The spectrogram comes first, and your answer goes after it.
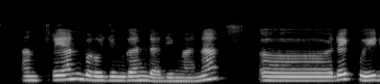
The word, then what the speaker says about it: deque: Nah, selanjutnya ada antrian berujung ganda, di mana dekui diucapkan dek, atau antrian berujung ganda adalah struktur data mirip antrian yang mendukung penyisipan dan penghapusan di bagian depan dan belakang antrian.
